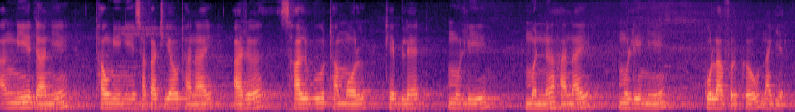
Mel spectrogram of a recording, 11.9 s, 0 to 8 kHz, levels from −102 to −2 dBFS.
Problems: constant background noise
